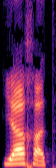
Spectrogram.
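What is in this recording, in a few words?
"jaxat" nominative, Archi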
